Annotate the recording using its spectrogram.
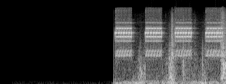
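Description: An electronic alarm beeping in quick, even pulses, about three short multi-pitched beeps a second, starting about a second in.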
